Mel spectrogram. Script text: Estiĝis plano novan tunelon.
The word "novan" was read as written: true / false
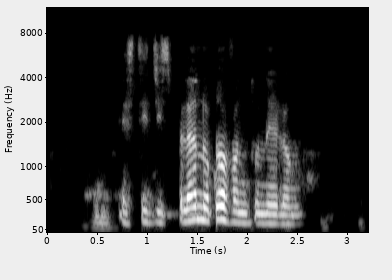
true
